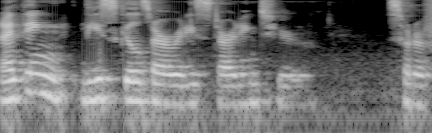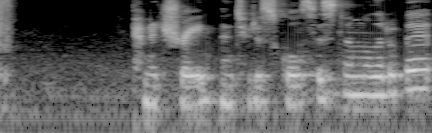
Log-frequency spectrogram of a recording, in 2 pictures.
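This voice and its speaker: Somewhat breathy and medium in pitch, a woman speaks at a moderate pace with long, frequent pauses. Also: lively intonation. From Malaysia. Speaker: trauma recovery coach. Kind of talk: casual interview conversation.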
